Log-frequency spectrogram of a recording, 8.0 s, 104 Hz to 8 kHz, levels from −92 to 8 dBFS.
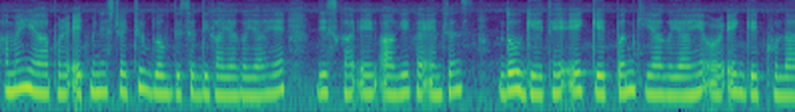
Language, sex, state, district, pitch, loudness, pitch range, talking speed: Hindi, female, Arunachal Pradesh, Papum Pare, 220 Hz, -17 LUFS, 210-235 Hz, 205 wpm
